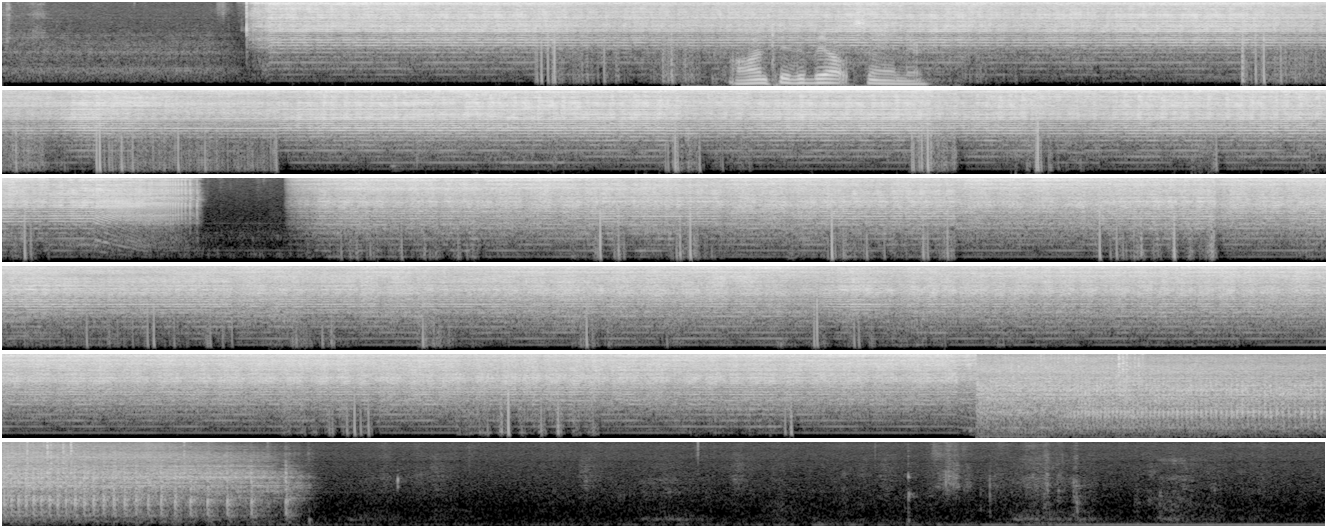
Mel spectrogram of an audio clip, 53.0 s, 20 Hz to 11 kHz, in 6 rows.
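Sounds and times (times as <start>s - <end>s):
metal scraping on sanding belt: 1.8s - 19.0s
belt sander humming: 4.4s - 6.5s, 41.2s - 46.2s.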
